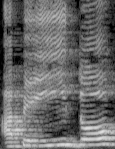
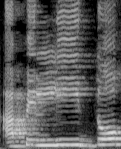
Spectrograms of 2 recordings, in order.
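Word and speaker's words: apellido: dos dois eles tem quatro maneiras possíveis de pronunciar os dois eles em espanhol apido como se fosse um I apelido como se fosse LH a pedido como se fosse um g e apexido como se fosse um X de novo depende do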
